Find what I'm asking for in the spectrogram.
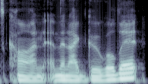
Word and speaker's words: Cannes: But I just discovered the film festival is pronounced con. – No. – Yeah. – It's not Cannes? – It's not Cannes. It's French. Con.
